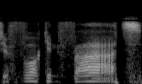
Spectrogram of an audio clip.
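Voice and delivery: put-on Boston accent rant. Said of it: "he almost goes, like, full Boston".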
